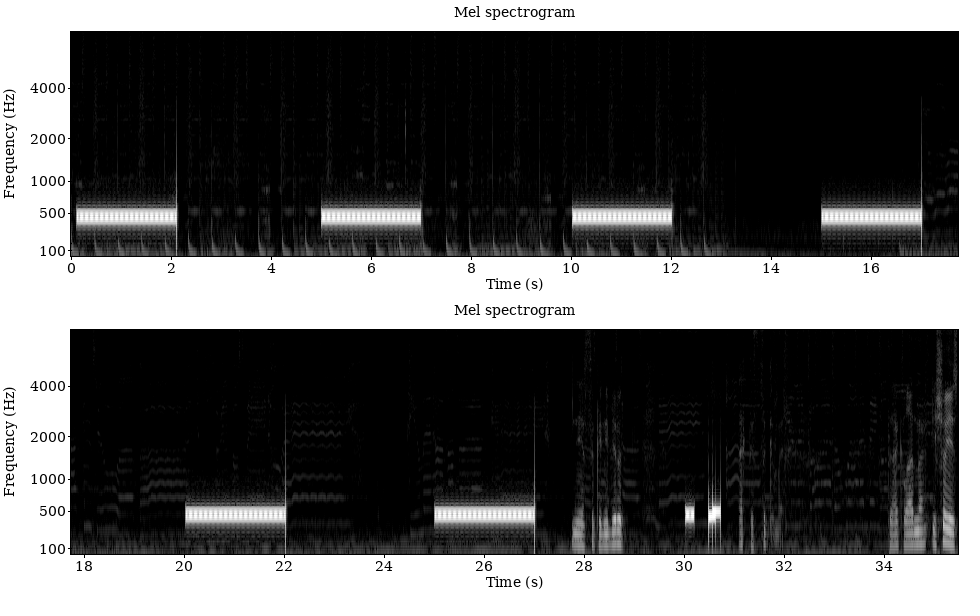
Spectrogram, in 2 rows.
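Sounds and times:
telephone ringback tone while a number is dialed: 0:00.1 - 0:02.2, 0:05.0 - 0:07.0, 0:10.0 - 0:12.0, 0:15.0 - 0:17.0, 0:20.0 - 0:22.0, 0:25.0 - 0:27.0, 0:30.0 - 0:30.8
speech: 0:28.3 - 0:28.9, 0:34.1 - 0:35.4.

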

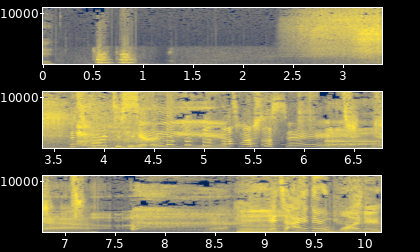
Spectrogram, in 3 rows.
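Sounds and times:
speech: 0:00.0 - 0:01.0, 0:03.7 - 0:10.1
car horn honking: 0:00.5 - 0:01.0
rising hiss of noise: 0:02.4 - 0:04.2
laughter: 0:03.7 - 0:09.4.

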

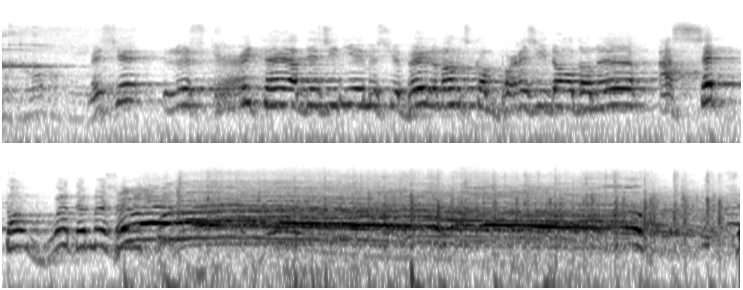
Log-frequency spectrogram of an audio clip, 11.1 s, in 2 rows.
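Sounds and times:
speech: 0:00.7 - 0:08.1
brewers' assembly crowd cheering and shouting an ovation in a 1956 radio play: 0:06.4 - 0:11.0.

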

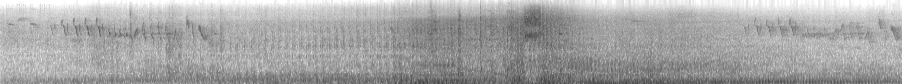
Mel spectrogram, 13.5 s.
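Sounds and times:
birds chirping: 0:00.0 - 0:04.6, 0:09.2 - 0:13.5
gravedigger's small car engine droning as it passes: 0:00.8 - 0:13.5.

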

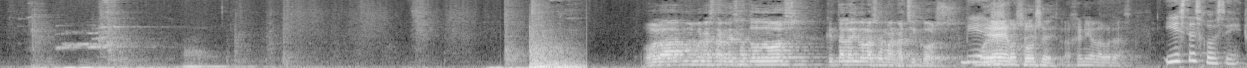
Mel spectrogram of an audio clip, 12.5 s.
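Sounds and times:
heavy footsteps of someone approaching with scraping: 0:01.9 - 0:04.8
speech: 0:06.5 - 0:12.4.

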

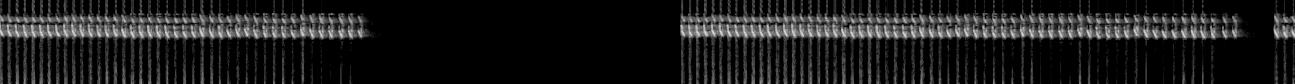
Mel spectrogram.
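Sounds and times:
cililin chattering trills: 0:00.0 - 0:03.8, 0:06.8 - 0:12.9.

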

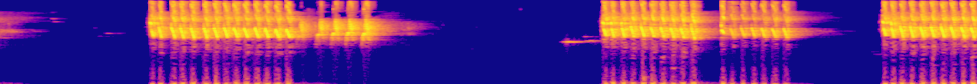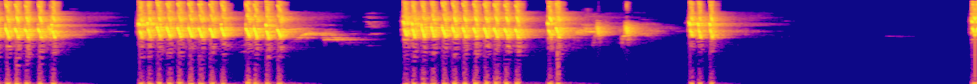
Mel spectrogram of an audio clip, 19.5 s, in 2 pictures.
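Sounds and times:
Lesser Racket-tailed Drongo song in tembakan style: 0:00.0 - 0:04.5, 0:05.6 - 0:17.6, 0:18.6 - 0:19.5.

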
